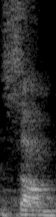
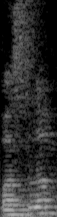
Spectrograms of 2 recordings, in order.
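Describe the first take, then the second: First: Neither the p nor the l is pronounced. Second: Both the p and l sounds are pronounced. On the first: The speaker calls it right. "शाम पढ़ना है" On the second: The speaker calls it wrong. "इसे पसलम भी नहीं पढ़ना है"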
